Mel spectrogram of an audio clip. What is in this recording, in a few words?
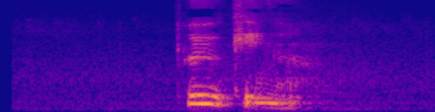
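"pukenga", Māori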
